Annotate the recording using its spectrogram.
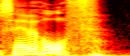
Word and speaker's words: Sävehof: Han pratar ju ofta om Sävehof. – Just det. – Med det uttalet också. – F-et på slutet.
